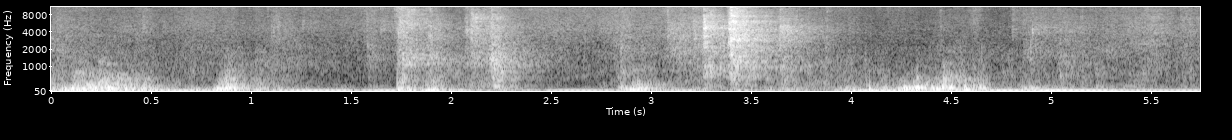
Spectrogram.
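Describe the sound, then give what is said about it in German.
A window being pushed shut indoors, with a few sliding scrapes and dull knocks over a steady low rumble of background noise. “mach mal Fenster zu hier.”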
